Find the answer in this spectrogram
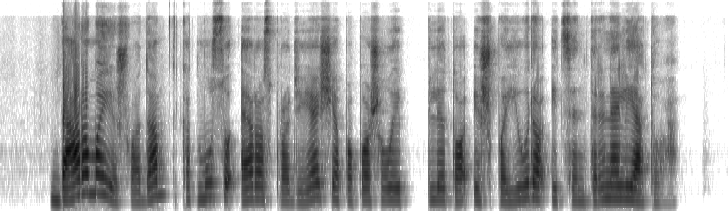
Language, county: Lithuanian, Kaunas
